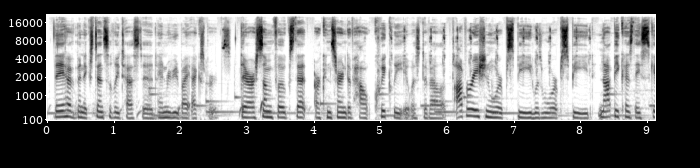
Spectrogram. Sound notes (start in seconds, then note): 0.1 bubbling; 4.7 clock ticking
